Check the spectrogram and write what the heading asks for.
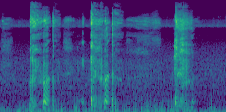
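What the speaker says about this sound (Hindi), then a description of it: "माफ करना दोस्तों खांसी आ गई थी" Several close coughs come in quick clusters, three separate fits over a few seconds, against a quiet room background.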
